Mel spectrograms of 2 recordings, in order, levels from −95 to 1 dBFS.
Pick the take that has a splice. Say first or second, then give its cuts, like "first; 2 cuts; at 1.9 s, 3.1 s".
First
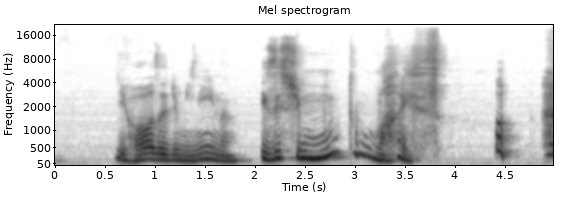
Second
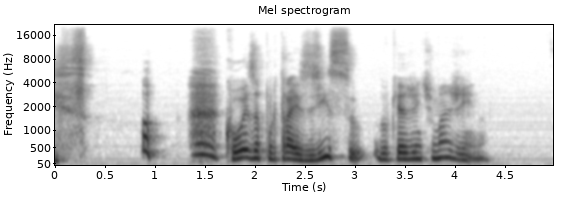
first; 1 cut; at 1.9 s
